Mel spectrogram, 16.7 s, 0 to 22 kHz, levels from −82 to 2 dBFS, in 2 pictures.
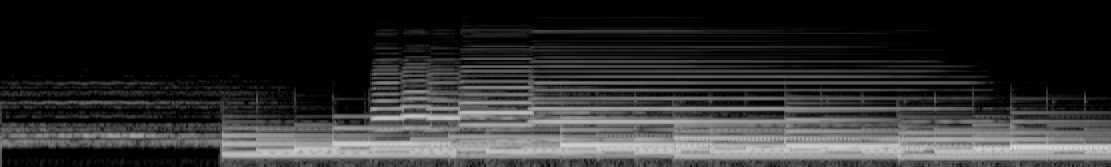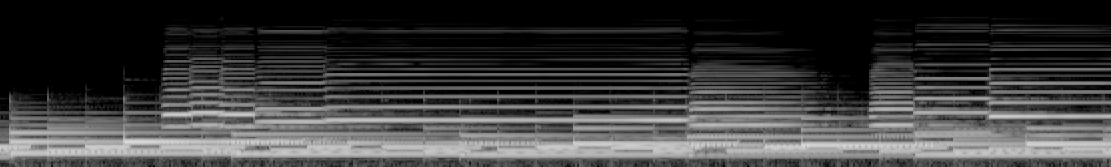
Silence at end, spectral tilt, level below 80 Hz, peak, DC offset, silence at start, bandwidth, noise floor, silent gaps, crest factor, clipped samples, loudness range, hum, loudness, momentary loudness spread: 0 s; -6 dB/octave; -62 dBFS; -4 dBFS; under 0.1%; 0 s; 12.5 kHz; -42 dBFS; none; 14 dB; under 0.1%; 3 LU; none; -17 LUFS; 6 LU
